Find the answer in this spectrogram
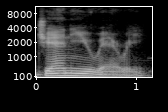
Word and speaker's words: January: این قسمت یک صدای یو را باید شما اضافه کنین. January.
